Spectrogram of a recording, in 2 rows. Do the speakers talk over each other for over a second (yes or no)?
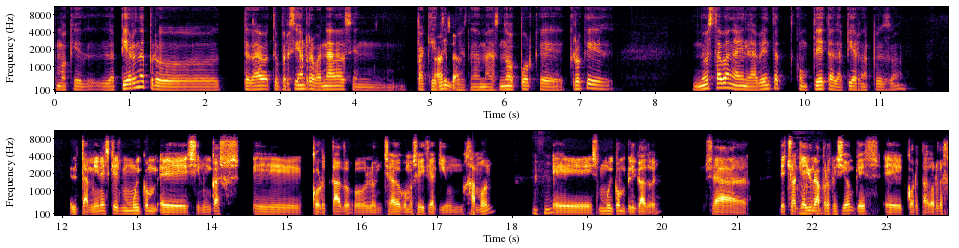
no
